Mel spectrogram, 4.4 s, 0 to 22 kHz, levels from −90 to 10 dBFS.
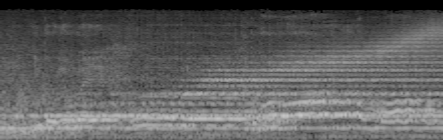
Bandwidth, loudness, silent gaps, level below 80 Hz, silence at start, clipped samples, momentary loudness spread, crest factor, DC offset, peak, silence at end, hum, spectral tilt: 16.5 kHz; -19 LUFS; none; -50 dBFS; 0 s; under 0.1%; 4 LU; 12 dB; under 0.1%; -6 dBFS; 0 s; none; -3 dB/octave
